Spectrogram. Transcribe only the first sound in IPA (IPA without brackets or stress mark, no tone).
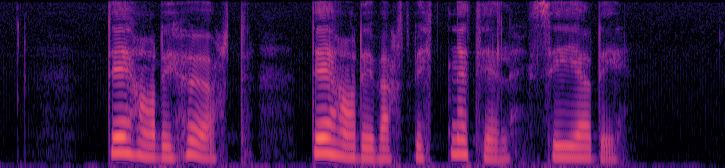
d̪̥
